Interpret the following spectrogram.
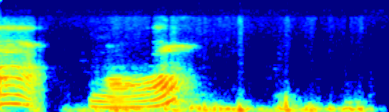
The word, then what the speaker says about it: หงอ: นำ งู อ่าน ว่า หงอ หอ หีบ นำ ๆ หนู อ่าน ว่า หรอ เพราะ ยิ้ม นํา มอ ม้า อ่าน ว่า หมอ ดู เรา จะ ใช้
